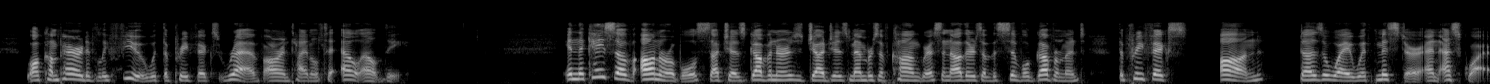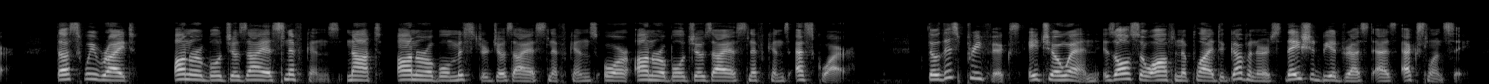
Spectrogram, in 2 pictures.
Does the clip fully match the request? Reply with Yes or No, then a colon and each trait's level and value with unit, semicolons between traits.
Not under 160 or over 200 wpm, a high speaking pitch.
No: average, 145 wpm; high, 195 Hz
